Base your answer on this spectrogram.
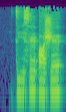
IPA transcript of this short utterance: t̪ i s ɛ̃ ʔ ɑ ʃ ɛ

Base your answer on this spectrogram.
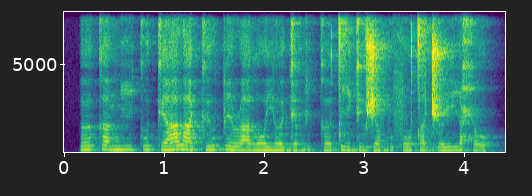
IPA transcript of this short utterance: ɵ k ɐ ŋ i k u kʲ a ð a kʲ u b e ɹ a l o j ɵ ɡʲ ɐ b i k ɵ t i ɡʲ ɵ lʲ ʒ ɐ b u f o t ɐ d͡ʒ ɵ j i ħ o

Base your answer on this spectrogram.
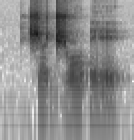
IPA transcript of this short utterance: t͡ʃ ə d͡ʒ o ʔ e

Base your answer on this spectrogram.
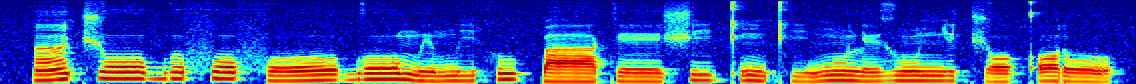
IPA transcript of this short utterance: ã˨˦ t͡ʃ oː˦ b ʊ˦ f o˦ f oː˨˦ ɡ oː˦ m ɪ˨ m i˨ h u˦ k͡p aː˨ k eː˨ ʃ i˦ kʼ ĩ˦˨ kʰ i˨ ŋ ũ˦ l ɪ˨˦ ɣ ũ˦ ɲ ɪ˦ t͡ʃ ɔ˨ kʼ ɔ˦ ɾ oː˨

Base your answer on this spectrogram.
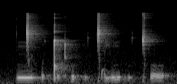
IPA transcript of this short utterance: ŋ͡ǀ a k͡p ʊ ǃ ṵ ʈ k͡p u k ṵ ǀ a̰ j u m k ṵ ǀʰ o

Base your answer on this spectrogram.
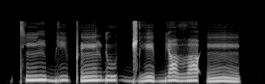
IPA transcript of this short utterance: tʰ ĩ˦˥ ɡ͡b i˧˥˧ pʼ ẽ˦˥ ɗ u˦˥ ɡ͡ǁ e˧˥˧ ɓ i˧˥˧ ðˤ i˦˥ ʔ ẽ˧˥˧

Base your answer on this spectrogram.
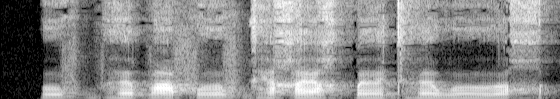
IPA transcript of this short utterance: u v bʱ ə b ɑ f ʊː v ɡʱ ɛ χ ɜː χ k͡p əː dʱ əː w ʊː χ

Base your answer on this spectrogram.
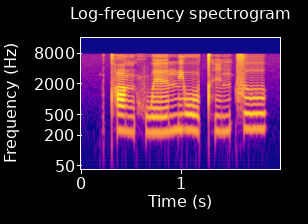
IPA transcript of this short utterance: t̪ʰ ɑ˥˩ ŋ x w e˧˥ ɪ̯ n̪ j o˥˩ ʊ̯ t̪ʰ i˧˥ ŋ t͡s ɹ̩˥

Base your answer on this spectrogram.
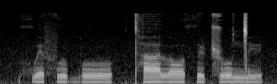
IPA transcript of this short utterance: xʷ ɛ f ʊ b o | tʰ a l ɔ θ ɪ ʈ͡ʂ o ŋ͡ǀ ɪ

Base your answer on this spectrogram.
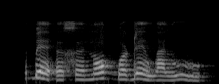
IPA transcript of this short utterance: ɓ ɛ ʔ œ x œ n ɔ ɡ͡b ɔ ɖ ɛ w a l u

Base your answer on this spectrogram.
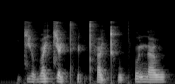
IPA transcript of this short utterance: t͡ɕ i˩˧ ə̯ b a˧˥ j t͡ɕ a˩ j t̪ʰ e˧˥ k̚ t̪ʰ a˩ j kʰ u˩ pʰ o˥˨ n a˧ w

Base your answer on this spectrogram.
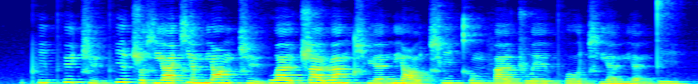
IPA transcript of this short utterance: pʰ i˧˥ pʰ y˥ t͡ɕ y̰˨˩ pʰ i˥˩ ʈ͡ʂ ɤ˩ ɕ j ä˧˥ t͡ɕ j ɛ˧ m j ɑ˥˩ ŋ t͡ɕ y̰˨˩ f w a˥˧ ɪ̯ ʈ͡ʂ ä˥˧ ɻ a˥˩ n t͡ɕʰ ɥ ɛ˧˥ n j ɑ̰˨˩ ʊ̯ t͡ɕʰ i˧˥ kʰ ʊ˥˩ ŋ f a˥ ɪ̯ ʈ͡ʂ w e˥ ɪ̯ pʰ o˥˩ ʊ̯ t͡ɕʰ j ɛ˧˥ m j ɛ̰˨˩ n t̪ i˥˩

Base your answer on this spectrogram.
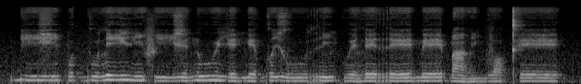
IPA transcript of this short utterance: ɓ iː˨ ɣ i˨ p ʊ˨ ɡ͡b u˨ l iː˦ j ĩ˦ f iː˨ ɣ ɪ˦ n uː˦ j e˨ ŋ e˨ ɡʷ i˦ ɣ uː˨ r ĩ˦ kʷ e˨ l e˦ r eː˦ m eː˦ ɓ ã˦˨ l ĩ˨˦ ŋ v ɔ˦ kʰ eː˦

